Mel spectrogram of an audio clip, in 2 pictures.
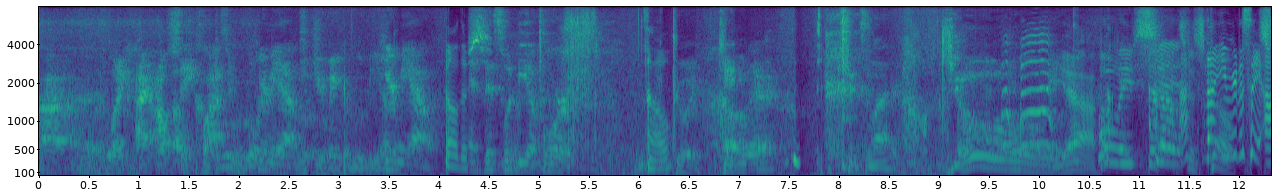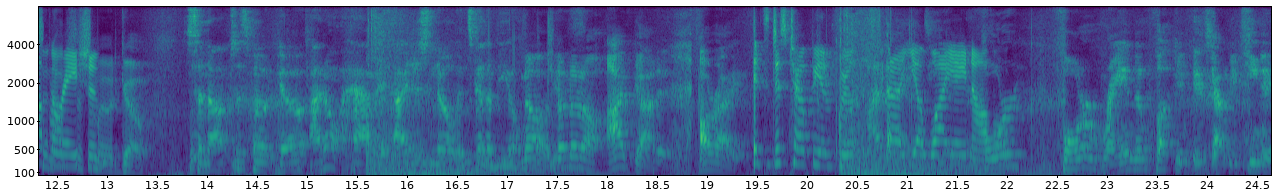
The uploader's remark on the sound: WE HAD RECORDING ISSUES AGAIN . We're so sorry for the weird roomy sound!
